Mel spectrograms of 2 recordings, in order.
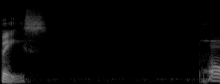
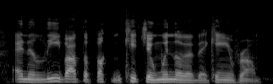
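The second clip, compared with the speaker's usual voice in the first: normal talking voice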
